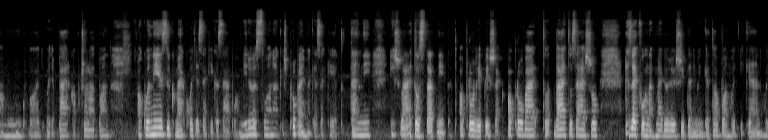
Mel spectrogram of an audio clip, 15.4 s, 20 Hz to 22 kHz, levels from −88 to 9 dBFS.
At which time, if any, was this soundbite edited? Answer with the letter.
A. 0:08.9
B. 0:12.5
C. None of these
A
